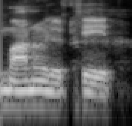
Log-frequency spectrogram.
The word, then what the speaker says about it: Manuel Veth: Yeah, you can find me on Twitter at my name, at Manuel Veth. – I've now realized I've been pronouncing completely wrong and you've corrected me, which is great. – It's actually Manuel Veth, but that's okay.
